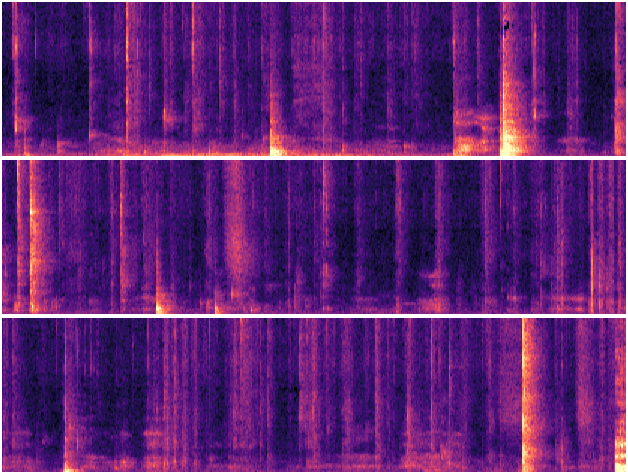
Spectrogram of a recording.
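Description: Close-up eating sounds of amala swallow and soup eaten by hand: chewing with wet mouth clicks and lip smacks, and a few louder smacks spread through the quiet stretches.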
